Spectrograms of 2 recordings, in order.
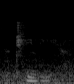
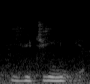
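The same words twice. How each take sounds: First: Eugenia whispered, no voice; whispering. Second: Said in the usual way. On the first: Real, not acted. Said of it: "I'm whispering". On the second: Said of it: "Why am I stuttering?".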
